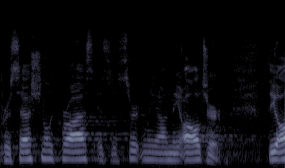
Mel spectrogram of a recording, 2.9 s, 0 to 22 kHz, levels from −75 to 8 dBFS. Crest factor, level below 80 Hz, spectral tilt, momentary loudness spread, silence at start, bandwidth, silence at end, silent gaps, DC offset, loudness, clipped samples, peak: 18 dB; -82 dBFS; -5 dB/octave; 12 LU; 0 s; 15.5 kHz; 0 s; none; under 0.1%; -39 LUFS; under 0.1%; -20 dBFS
